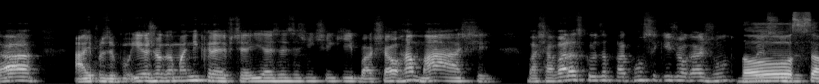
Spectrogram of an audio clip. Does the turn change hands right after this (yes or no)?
yes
